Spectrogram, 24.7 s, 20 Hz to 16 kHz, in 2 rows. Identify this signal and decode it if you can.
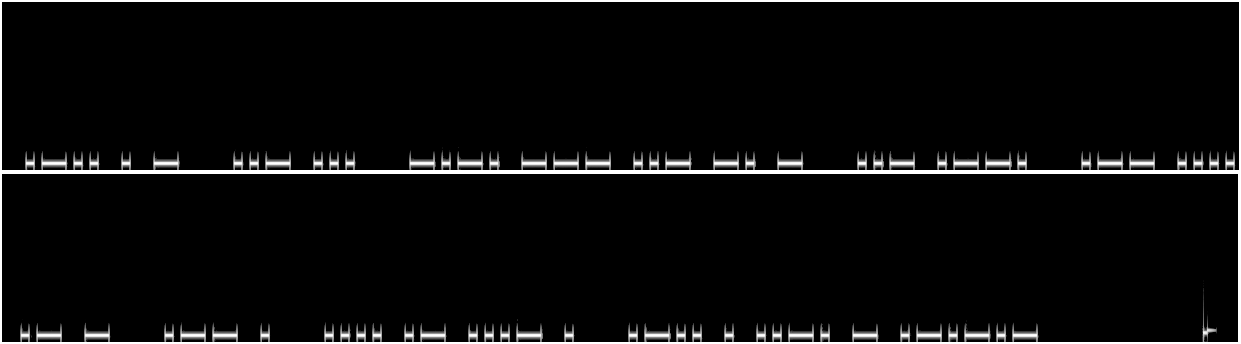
Morse code, heard as a keyed tone, about 15 wpm, 700 Hz. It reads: LET US COUNT UP WHAT WE HAVE LEFT.
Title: Sentences from Top 1500 Words 15wpm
